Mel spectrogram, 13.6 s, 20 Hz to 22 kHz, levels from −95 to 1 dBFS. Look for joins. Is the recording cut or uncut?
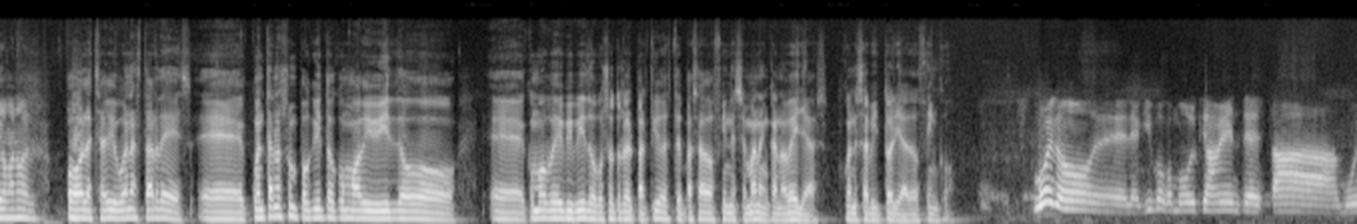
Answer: uncut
